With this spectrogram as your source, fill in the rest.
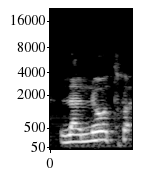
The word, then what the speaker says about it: nôtre: Another way I always teach it is to think how Americans say Notre Dame. Yeah, no, they don't say Notre Dame, they say Notre Dame, like as in the university rather than, So yeah, so so la nôtre is more interesting.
